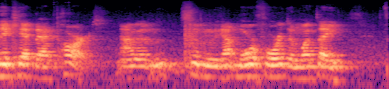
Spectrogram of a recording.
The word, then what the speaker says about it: Ai: Remember that right after the battle of Jericho, they went against a small city called, so the pronunciation is spelled Ai, but the pronunciation would be I. Just as I.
